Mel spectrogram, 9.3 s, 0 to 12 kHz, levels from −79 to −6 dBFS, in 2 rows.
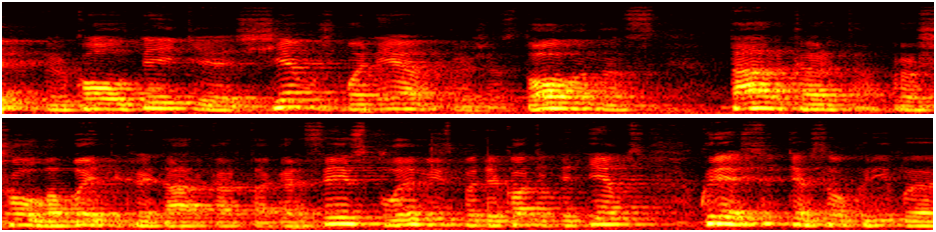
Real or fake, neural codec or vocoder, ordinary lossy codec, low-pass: real; none; MP3, 64 kbps; 10.8 kHz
